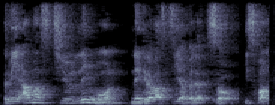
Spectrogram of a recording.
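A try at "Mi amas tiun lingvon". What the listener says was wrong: Also, he's not following the accent pattern of Esperanto.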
